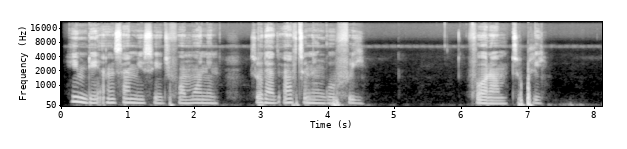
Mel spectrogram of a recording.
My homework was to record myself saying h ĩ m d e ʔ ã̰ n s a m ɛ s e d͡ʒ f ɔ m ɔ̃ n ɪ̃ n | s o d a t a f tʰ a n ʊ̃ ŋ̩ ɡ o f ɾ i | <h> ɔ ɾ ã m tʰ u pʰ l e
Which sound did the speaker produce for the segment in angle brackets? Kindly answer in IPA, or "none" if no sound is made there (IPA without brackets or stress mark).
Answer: f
